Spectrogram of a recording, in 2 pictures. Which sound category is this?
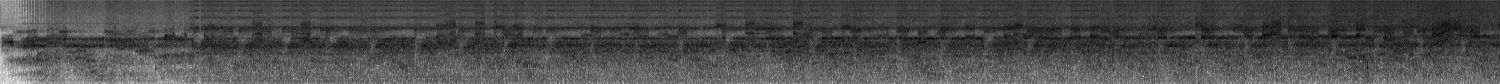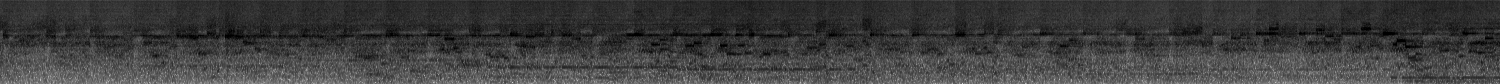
Sound effects > Electronic / Design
